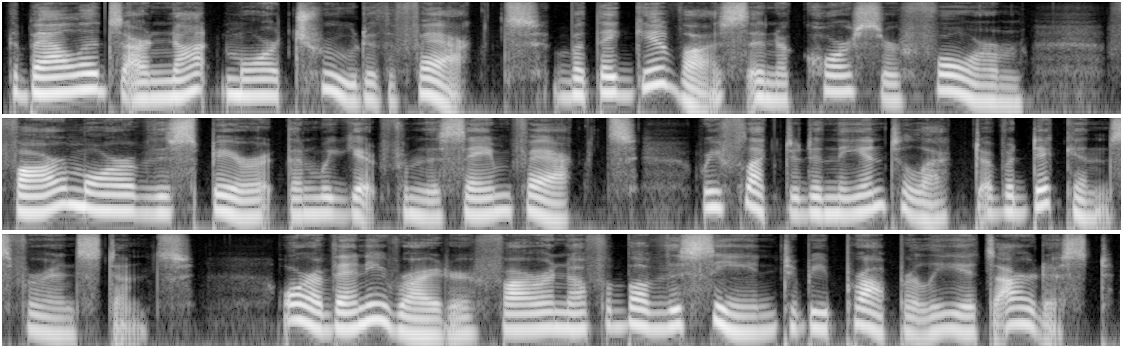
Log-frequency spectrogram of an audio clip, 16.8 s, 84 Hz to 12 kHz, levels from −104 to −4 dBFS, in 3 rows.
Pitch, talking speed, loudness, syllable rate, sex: 190 Hz, 185 wpm, -19 LUFS, 4.7 syllables/s, female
